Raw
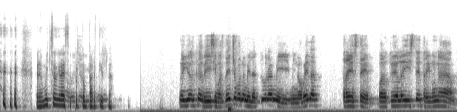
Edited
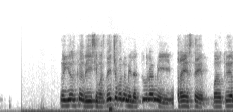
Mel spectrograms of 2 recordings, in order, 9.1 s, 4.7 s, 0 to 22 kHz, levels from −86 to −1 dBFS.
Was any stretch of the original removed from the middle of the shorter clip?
yes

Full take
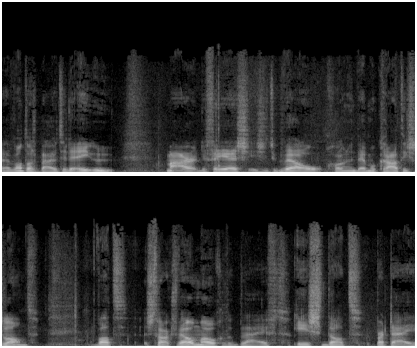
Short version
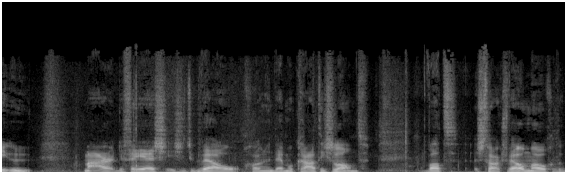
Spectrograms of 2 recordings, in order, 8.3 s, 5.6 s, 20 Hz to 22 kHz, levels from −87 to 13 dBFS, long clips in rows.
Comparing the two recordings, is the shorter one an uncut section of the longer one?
yes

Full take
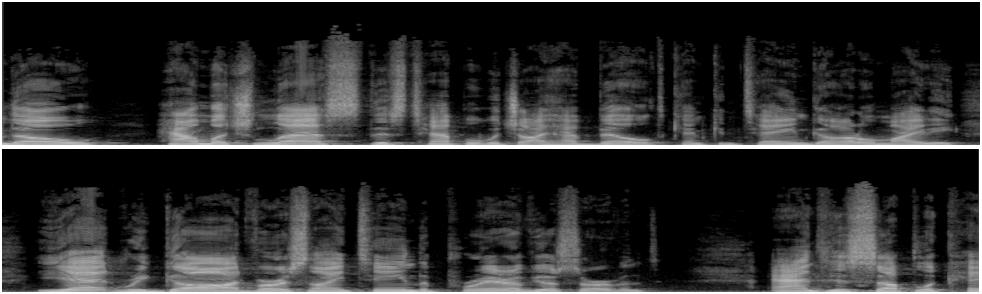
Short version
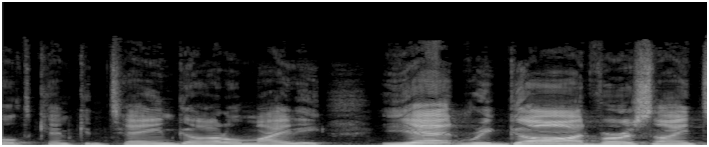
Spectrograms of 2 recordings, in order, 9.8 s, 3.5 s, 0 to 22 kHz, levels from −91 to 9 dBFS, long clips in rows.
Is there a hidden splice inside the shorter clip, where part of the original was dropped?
no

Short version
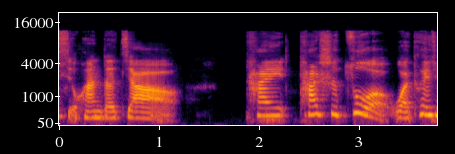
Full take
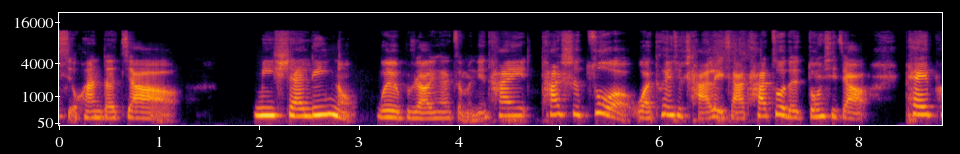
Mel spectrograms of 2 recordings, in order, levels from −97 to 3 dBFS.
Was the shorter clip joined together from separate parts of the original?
yes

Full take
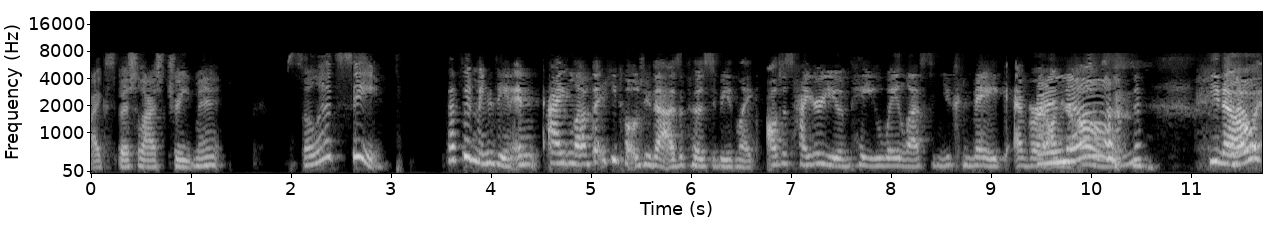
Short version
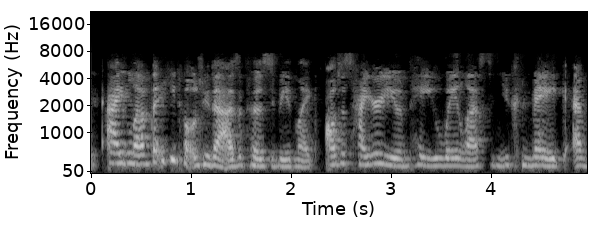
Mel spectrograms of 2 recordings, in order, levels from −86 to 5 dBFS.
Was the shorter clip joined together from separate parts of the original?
no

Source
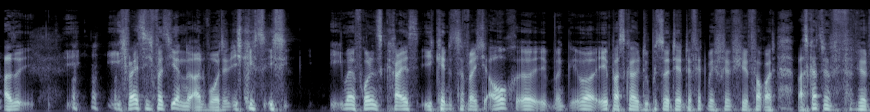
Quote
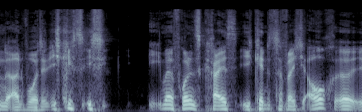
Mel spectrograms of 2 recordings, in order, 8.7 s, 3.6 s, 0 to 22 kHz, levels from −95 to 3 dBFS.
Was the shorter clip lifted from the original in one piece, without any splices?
yes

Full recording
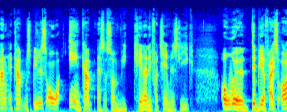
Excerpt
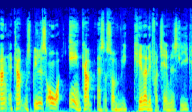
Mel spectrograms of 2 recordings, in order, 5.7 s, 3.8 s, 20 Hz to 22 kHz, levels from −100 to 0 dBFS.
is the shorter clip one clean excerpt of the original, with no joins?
yes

